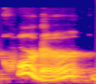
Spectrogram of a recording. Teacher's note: and which syllables are unstressed and shorter in the word quarter the stress is on the first syllable core and we hold that long and the second syllable der is short and reduced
